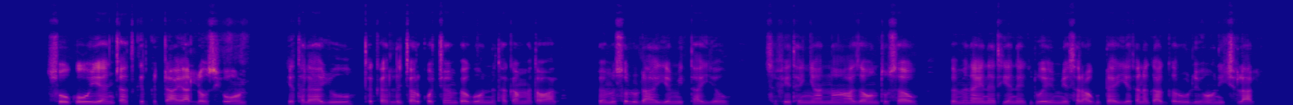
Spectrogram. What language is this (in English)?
Amharic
